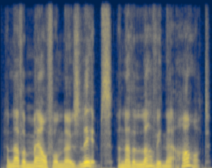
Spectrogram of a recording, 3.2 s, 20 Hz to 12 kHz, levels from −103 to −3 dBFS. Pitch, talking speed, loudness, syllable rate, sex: 150 Hz, 190 wpm, -17 LUFS, 5.1 syllables/s, male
